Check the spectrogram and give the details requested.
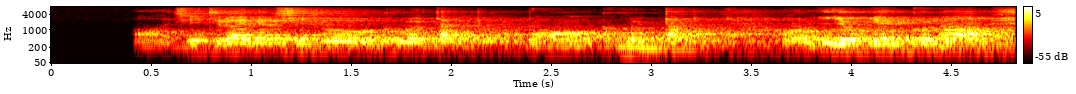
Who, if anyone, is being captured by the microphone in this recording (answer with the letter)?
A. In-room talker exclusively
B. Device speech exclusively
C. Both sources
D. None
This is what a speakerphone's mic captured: C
